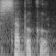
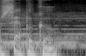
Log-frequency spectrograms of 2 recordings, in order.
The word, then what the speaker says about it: seppuku: Samurai who has lost his honor or failed his master was meant to commit a suicidal ritual known as seppuku.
